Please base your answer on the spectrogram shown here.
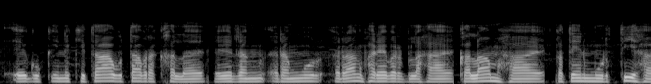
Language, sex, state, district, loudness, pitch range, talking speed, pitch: Magahi, male, Bihar, Jamui, -22 LUFS, 135-145 Hz, 155 wpm, 140 Hz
